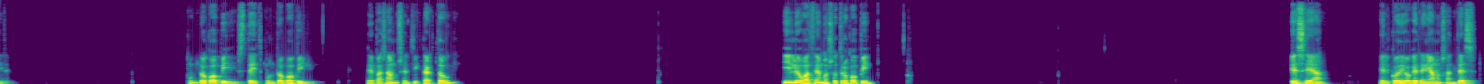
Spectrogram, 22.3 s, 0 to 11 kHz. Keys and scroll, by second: 5.0 Return, 15.8 Tab, 18.7 alt+shift+Left.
